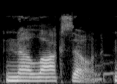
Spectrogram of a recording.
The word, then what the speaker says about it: Naloxone: For the record, it's Naloxone. Nah, like, is Naloxone addictive? Nuh-uh. Lox like Naloxone keeps humans safe like locks keep bikes safe, and own like Naloxone can save lives in our very own communities.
